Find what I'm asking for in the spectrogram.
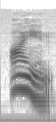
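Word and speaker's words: Ayin (עין): Ayin, this is a silent letter.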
